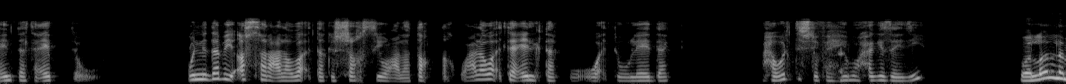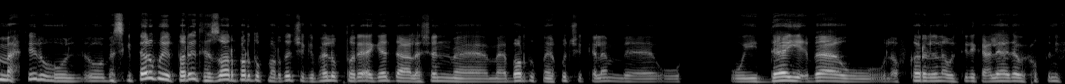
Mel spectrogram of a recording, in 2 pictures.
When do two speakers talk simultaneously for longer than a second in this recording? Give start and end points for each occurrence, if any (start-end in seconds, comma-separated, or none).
none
